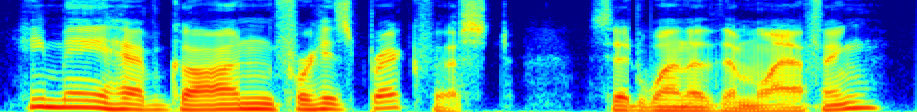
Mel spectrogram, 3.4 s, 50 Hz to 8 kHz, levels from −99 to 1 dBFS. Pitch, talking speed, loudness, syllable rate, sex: 125 Hz, 210 wpm, -17 LUFS, 5.0 syllables/s, male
